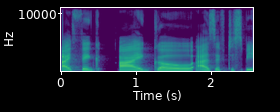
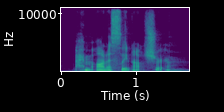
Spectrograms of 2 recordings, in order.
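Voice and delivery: very soft, very quiet whisper; 3 semitones lower, 6 dB quieter than usual. Retelling glancing up from wrapping and answering the question, very quiet. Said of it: "very quietly say".

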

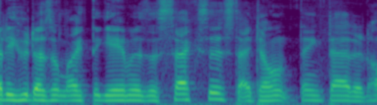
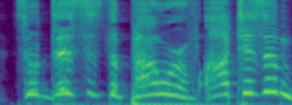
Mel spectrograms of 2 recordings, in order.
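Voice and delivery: very high, loud, squeaky put-on anime character voice; 13 semitones higher, 6 dB louder than usual. During a chat about state quarters, trying a put-on anime voice. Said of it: "I'm going to do my best anime voice".

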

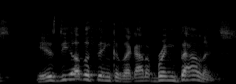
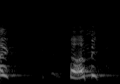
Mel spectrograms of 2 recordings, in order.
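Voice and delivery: very high, loud sob-talking, words blubbered through sobs; 5 dB louder than usual. Addressing Caribbean people in the crowd, acting out a crying kid, imitating sob-talking. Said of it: "you gotta talk while doing it".

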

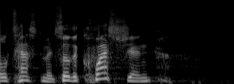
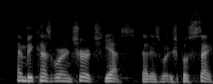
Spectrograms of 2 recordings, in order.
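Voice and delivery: ordinary talk

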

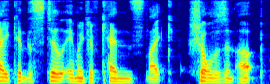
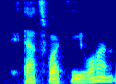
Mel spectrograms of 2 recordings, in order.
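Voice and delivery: hushed, very soft, quiet, eerie, creepy delivery; 13 dB quieter than usual. Describing how Ken talks when asked into the game: imitating Ken's quiet creepy voice. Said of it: "The way he talks is like".

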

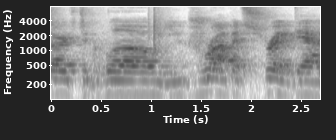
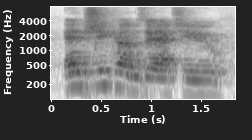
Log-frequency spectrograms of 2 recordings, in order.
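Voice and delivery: ordinary delivery

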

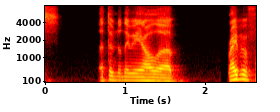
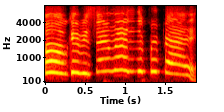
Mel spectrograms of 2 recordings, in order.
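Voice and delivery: put-on excited kid voice, higher pitch. Retelling a scene where a boy is happy to be sacrificed: imitating Butters sounding excited. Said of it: "He's all excited".

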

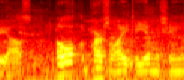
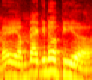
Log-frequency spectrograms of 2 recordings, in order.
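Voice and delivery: high-pitched New Jersey accent; 6 semitones higher, 4 dB louder than usual. Imagining a truck's backup buzzer replaced by a voice with a New Jersey accent. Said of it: "like a New Jersey voice coming out saying".

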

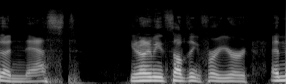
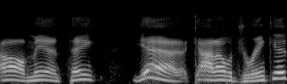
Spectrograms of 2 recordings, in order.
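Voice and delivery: put-on awkward voice, higher pitch; 3 semitones higher, 3 dB quieter than usual. Imitating someone opening a gift: Ryan's awkward insincere thanks. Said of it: "if I tried to do an impersonation of how bad it is".

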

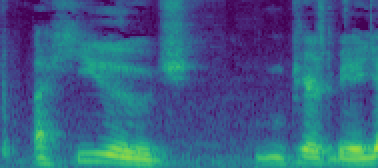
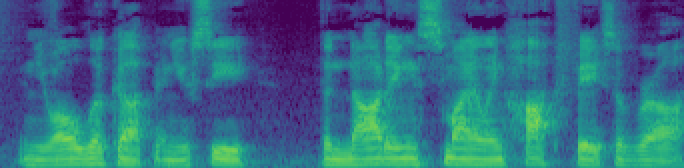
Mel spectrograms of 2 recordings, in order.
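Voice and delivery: usual speaking voice

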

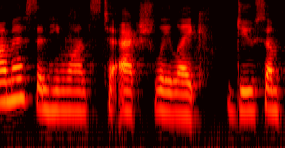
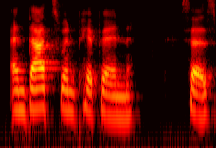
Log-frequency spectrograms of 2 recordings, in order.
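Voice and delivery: plain

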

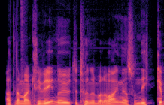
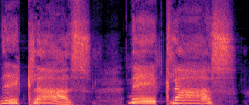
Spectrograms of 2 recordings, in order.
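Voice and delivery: mimicked scream at a much higher pitch; 11 semitones higher, 5 dB louder than usual. Telling how someone screamed a name in the night, retelling a scream. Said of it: "någon som skrek".

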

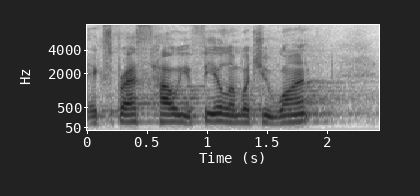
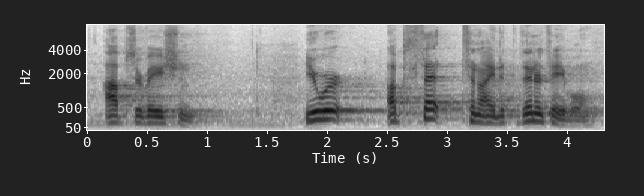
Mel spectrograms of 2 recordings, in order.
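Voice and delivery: usual speaking voice

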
